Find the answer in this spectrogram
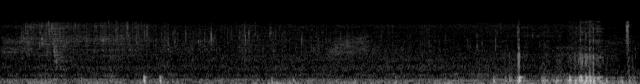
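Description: Beaten eggs sizzling steadily as they are poured into a hot nonstick frying pan greased from bacon. There are a couple of light clicks in the middle, and a low bump near the end.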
